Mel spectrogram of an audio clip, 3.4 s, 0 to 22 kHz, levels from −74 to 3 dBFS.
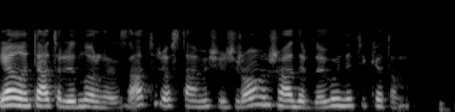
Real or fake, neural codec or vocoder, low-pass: real; none; 7.2 kHz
